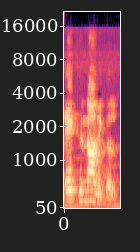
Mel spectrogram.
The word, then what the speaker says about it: economical: third Sy has the primary stress the word economical and first Sy e we have secondary stress we pronounce it a little loudly but the third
